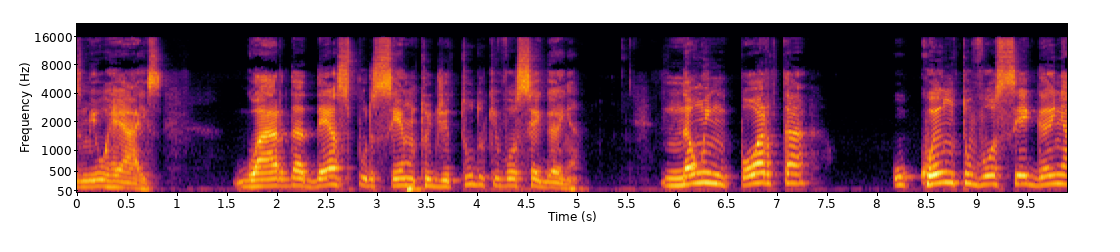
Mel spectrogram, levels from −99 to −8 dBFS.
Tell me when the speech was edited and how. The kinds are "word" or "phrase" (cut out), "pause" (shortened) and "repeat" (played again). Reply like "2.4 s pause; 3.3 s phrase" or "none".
none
